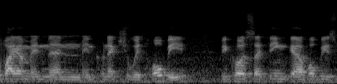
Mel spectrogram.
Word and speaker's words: Huobi: In Chinese, Huobi, Huo means popular, also means fire.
